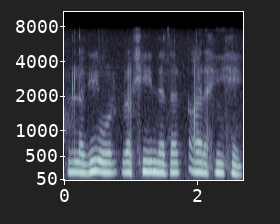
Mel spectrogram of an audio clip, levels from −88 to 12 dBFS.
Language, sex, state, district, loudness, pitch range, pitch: Hindi, female, Madhya Pradesh, Bhopal, -12 LUFS, 185-195 Hz, 190 Hz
